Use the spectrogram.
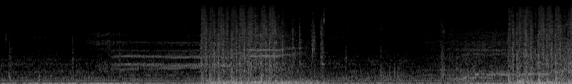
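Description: The Fang Spitter nail gun fires in the video game Wrath: Aeon of Ruin in two rapid bursts of sharp, rattling shots that come and go, with quieter game ambience between them.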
